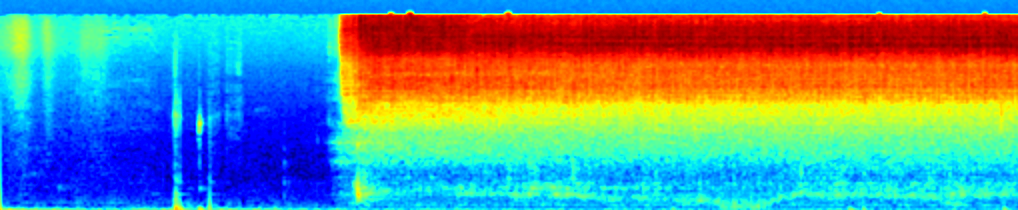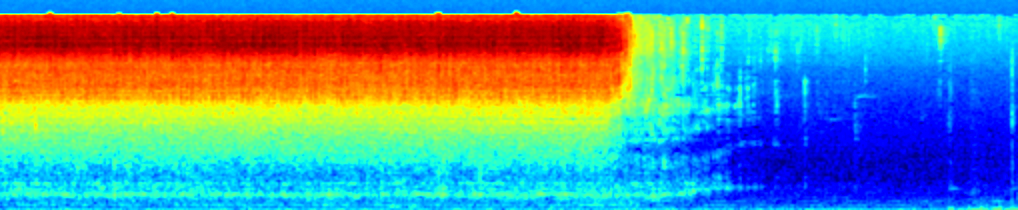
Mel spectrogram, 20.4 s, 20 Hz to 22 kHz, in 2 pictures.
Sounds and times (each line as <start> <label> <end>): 3.4 Bathroom tap turning on and off 17.7
16.4 water 18.3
